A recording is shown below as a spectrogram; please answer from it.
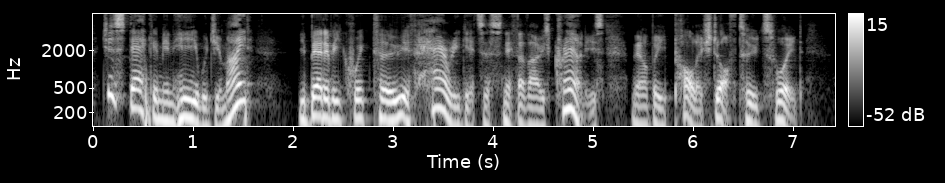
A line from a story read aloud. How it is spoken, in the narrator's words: Aaron exclaimed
